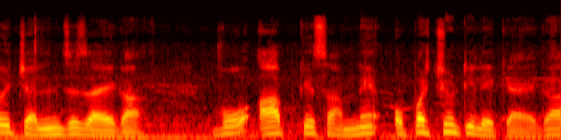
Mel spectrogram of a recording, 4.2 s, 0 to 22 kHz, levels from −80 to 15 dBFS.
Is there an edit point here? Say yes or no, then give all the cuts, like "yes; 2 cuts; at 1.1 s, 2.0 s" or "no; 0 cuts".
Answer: no; 0 cuts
